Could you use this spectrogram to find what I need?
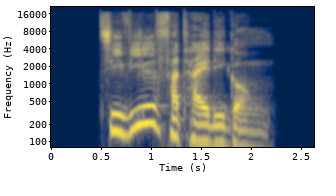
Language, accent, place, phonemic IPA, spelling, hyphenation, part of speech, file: German, Germany, Berlin, /t͡siˈviːlfɛɐ̯ˌtaɪ̯dɪɡʊŋ/, Zivilverteidigung, Zi‧vil‧ver‧tei‧di‧gung, noun, De-Zivilverteidigung.ogg
- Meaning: civil defense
